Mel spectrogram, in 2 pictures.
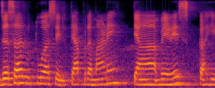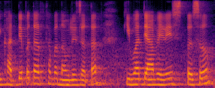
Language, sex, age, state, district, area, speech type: Marathi, female, 60+, Maharashtra, Pune, urban, spontaneous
